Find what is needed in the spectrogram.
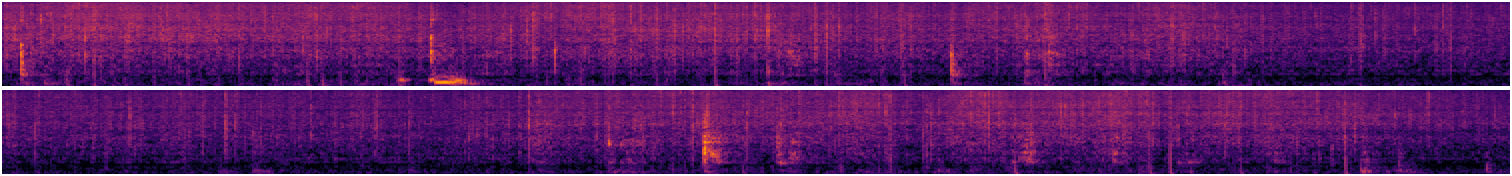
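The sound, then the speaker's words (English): Food stir-frying on high heat sizzles in a loud, steady hiss throughout, with scattered sharp clicks and scrapes of stirring breaking through at irregular moments. “I want to stir fry this on high.”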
